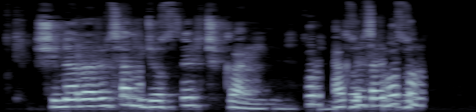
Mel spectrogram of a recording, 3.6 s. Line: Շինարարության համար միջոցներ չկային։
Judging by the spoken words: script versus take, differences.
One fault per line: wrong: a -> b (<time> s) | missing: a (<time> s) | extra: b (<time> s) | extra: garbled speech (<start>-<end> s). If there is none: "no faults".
missing: համար (1.1 s)
extra: garbled speech (2.3-3.2 s)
